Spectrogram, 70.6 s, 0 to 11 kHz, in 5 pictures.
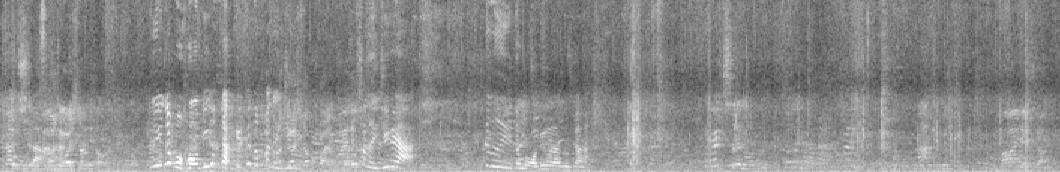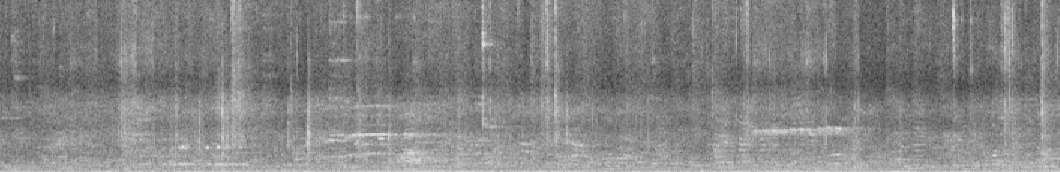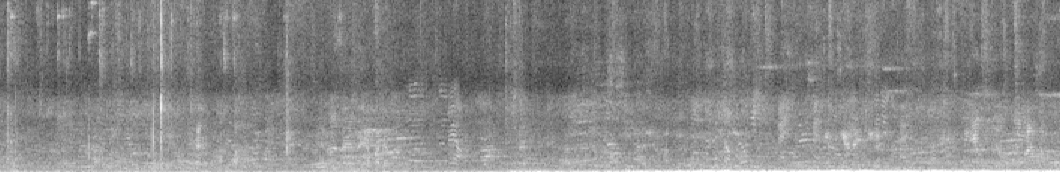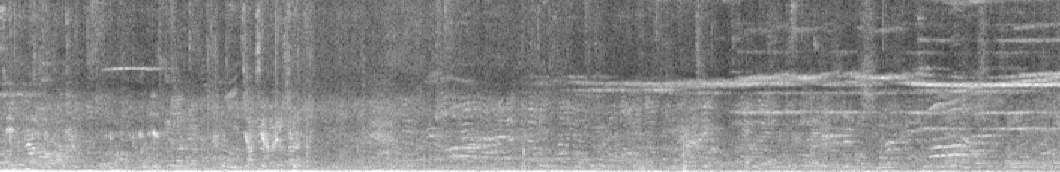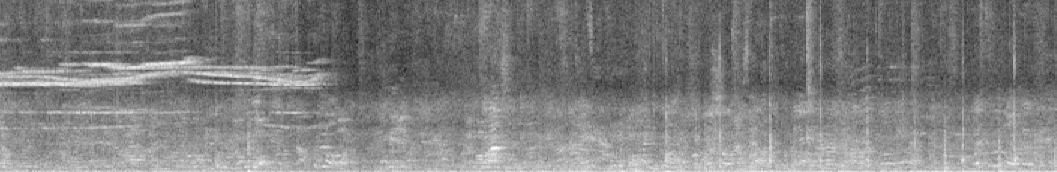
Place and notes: Zhongshan Park Station, Shanghai - walking into Station
From the mall to the subway station, Train stops, Voice message broadcasting station, Trains traveling through, Binaural recording, Zoom H6+ Soundman OKM II
Putuo, Shanghai, China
